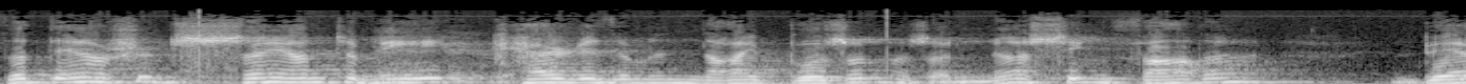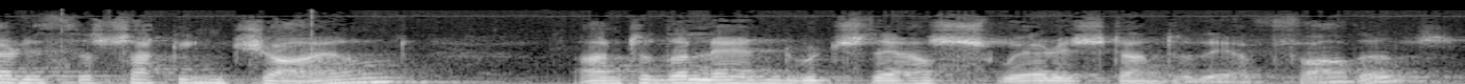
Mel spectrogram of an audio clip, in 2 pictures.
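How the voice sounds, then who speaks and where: A man's voice: fairly high pitch, animated, unhurried, darkish tone, highs cut off. Man preaching scripture on an old hall tape. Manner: dramatic, declaiming reading of scripture. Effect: old 1960s tape recording. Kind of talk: sermon with scripture reading. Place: lecture hall.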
